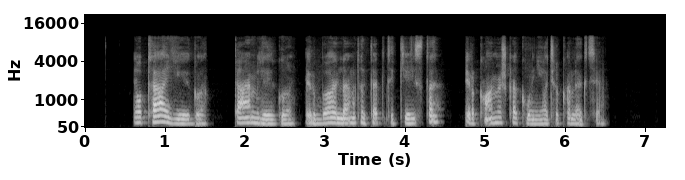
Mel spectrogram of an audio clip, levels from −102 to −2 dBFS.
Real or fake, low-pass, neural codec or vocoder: fake; 9.9 kHz; codec, 24 kHz, 1.5 kbps, HILCodec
